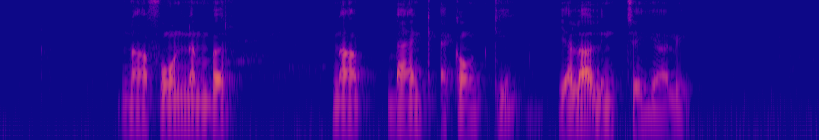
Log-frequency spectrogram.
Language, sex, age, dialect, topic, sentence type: Telugu, male, 18-24, Utterandhra, banking, question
